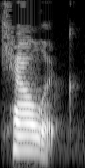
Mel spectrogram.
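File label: "cowlick", English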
